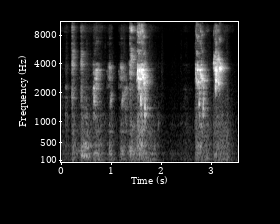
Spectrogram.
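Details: To stimulate breeding, an Australian budgerigar gives a row of small, quick ticking chirps that build into louder, harsher squawks, then after a pause two strong, scratchy chirps.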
